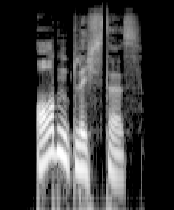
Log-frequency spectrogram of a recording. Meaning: strong/mixed nominative/accusative neuter singular superlative degree of ordentlich
- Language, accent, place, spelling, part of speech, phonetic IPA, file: German, Germany, Berlin, ordentlichstes, adjective, [ˈɔʁdn̩tlɪçstəs], De-ordentlichstes.ogg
